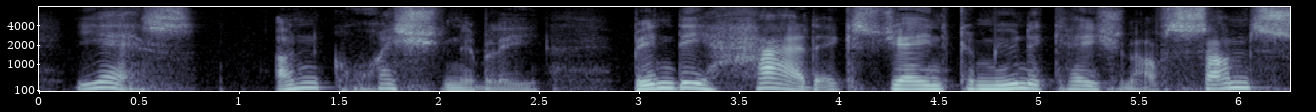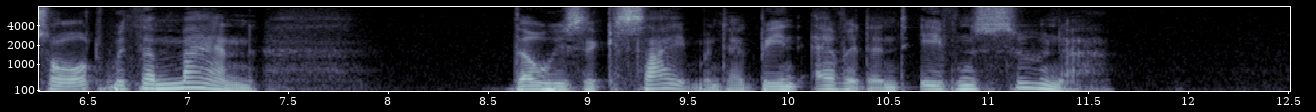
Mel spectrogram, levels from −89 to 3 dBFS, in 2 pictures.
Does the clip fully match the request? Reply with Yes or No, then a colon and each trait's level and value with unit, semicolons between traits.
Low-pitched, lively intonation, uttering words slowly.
Yes: low, 130 Hz; wide, 6.2 semitones; slow, 95 wpm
